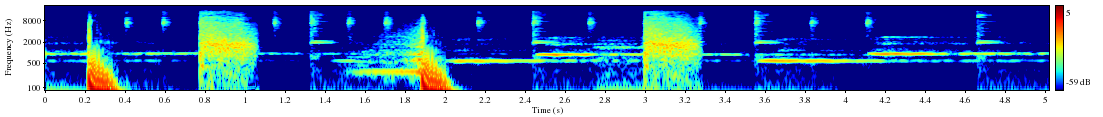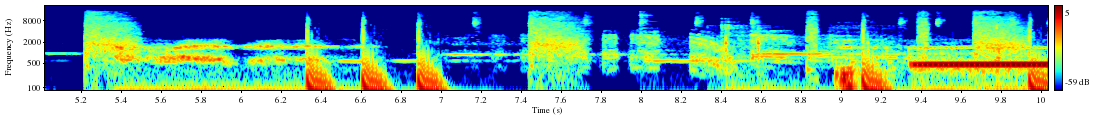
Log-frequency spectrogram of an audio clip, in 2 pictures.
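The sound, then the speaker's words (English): Telephone tones as a call is placed: scattered short clicks and brief beeps, then a loud, steady tone held through the final moments. “So we are going to dial Goddess Coco Hush.”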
